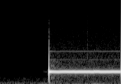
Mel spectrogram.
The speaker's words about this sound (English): So here are some of your brief thoughts on the long dash.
